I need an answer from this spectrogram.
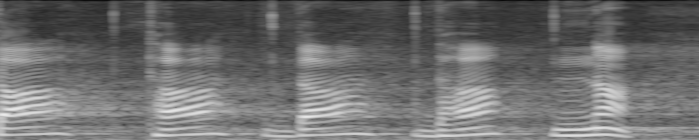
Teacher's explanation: ता वर्ग में वे वर्ण आते हैं जो जीभ के द्वारा दांत से हमारे स्पर्श होते हैं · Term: दंत्य वर्ण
